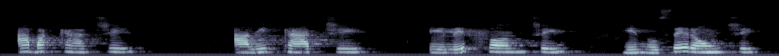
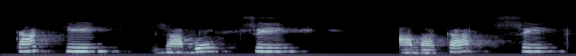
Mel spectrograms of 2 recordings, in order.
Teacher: Essas palavras tiveram na última sílaba o som mais forte, de I forte.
